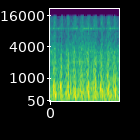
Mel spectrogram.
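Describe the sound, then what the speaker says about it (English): A helicopter sound effect: a loud, close, steady rotor chop with a fast rhythmic thumping that fills the short moment. "Helicopter sound effect? Anybody else hear helicopter?"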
